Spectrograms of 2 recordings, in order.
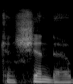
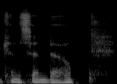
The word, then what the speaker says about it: Conscendo: it conscendo conscendo uh I think I was pronouncing it Kendo but it's actually conscendo and and uh yeah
